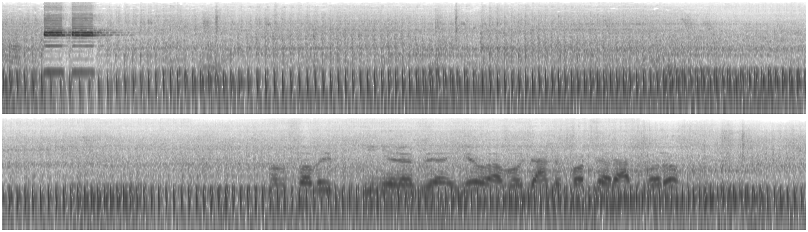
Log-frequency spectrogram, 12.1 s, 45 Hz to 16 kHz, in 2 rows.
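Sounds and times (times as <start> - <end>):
motorcycle engine running: 0.0 - 12.0
horn toots: 0.2 - 1.0.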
